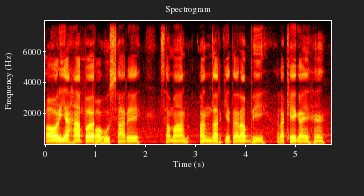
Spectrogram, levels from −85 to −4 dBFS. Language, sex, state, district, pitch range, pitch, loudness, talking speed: Hindi, male, Bihar, Kaimur, 105-110 Hz, 110 Hz, -20 LUFS, 135 wpm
